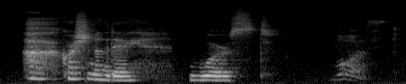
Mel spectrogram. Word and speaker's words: Wurst: See, it kind of sounds like she has the V, but it kind of sounds like she's pronouncing the W. This is why I get so confused, because usually if you see a W, you'll pronounce it as V, but sometimes I swear I'll hear it be pronounced as the W sound.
